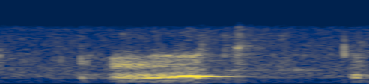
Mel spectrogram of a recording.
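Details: Tug of war between a Poodle and a Dobermann: a single sustained, low, throaty growl of about one second that swells and fades, followed by quiet scuffling.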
